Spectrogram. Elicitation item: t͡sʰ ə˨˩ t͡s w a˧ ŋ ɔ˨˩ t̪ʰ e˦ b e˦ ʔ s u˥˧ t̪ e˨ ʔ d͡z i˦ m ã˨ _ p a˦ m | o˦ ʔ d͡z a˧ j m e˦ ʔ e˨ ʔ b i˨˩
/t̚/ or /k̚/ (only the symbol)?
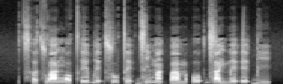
k̚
